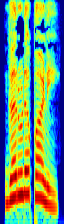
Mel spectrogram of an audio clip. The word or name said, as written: ಗರುಡಪಾಳಿ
